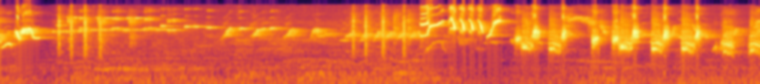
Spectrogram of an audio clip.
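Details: White-rumped shama in a long medley training song of varied wild-style phrases: sharp clicks, level whistles, a run of short repeated notes, then dense rapid chattering and trilled phrases.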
